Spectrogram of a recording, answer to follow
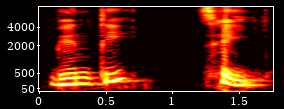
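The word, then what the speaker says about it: ventisei: ঠিক একইভাবে 26 ভেন্তি সেই।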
